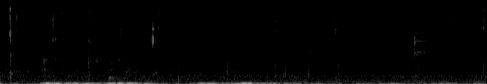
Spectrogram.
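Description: A person chewing a mouthful of chewy tteokbokki rice cakes in sauce, with irregular wet mouth clicks.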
